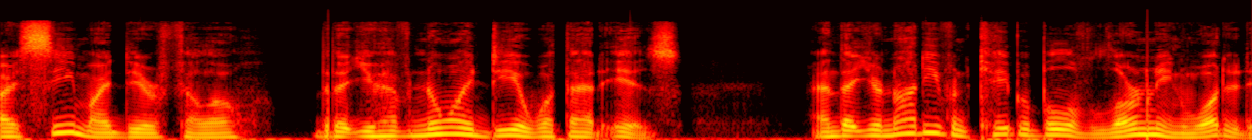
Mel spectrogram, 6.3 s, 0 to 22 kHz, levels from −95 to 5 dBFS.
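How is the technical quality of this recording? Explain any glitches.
The speech is marred by a regular stutter. At 1.64 to 1.69 s, 3.69 to 3.73 s and 5.73 to 5.78 s, a brief click-like hiccup replays about 48 ms of sound. These are overlapping chunks: the audio was handled in 2.0 s blocks, each starting before the previous one finished, so every join duplicates that sliver.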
